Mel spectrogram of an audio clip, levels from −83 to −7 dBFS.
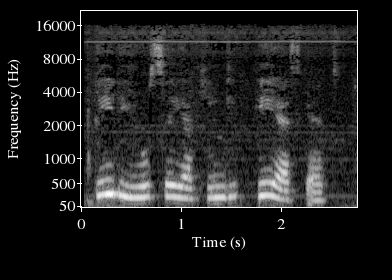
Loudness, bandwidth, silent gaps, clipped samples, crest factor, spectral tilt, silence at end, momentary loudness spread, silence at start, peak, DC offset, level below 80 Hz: -22 LUFS; 17 kHz; none; under 0.1%; 14 dB; -5.5 dB/octave; 0.2 s; 11 LU; 0.05 s; -8 dBFS; under 0.1%; -58 dBFS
